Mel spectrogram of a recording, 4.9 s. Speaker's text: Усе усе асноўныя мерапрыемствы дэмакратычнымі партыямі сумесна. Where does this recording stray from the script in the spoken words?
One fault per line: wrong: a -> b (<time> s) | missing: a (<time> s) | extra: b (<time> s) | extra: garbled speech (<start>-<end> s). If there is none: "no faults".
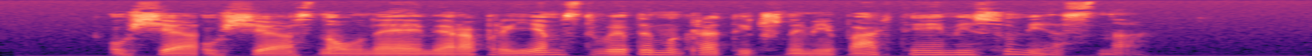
no faults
